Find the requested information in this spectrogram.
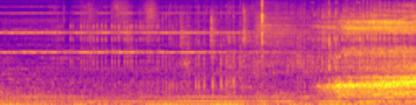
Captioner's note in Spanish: timbre agudo; huesos crujiendo; gruñido de cadáver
